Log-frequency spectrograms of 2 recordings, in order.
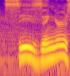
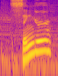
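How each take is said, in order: First: The name starts with a separate 'see' sound. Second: The name is said as a single word 'singer'. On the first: "I pronounce it C Zinger" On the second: "that brand's actually pronounced Singer"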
